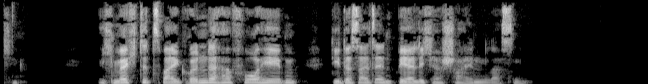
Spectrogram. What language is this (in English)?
German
